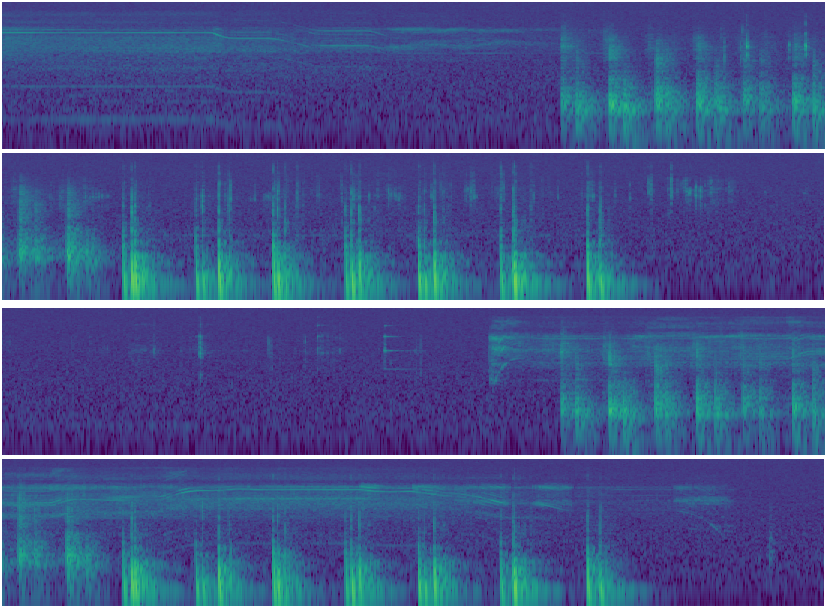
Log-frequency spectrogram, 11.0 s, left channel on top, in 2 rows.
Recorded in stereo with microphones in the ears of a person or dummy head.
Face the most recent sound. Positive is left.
turn(degrees=10)  # may be behind; listen again after turning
